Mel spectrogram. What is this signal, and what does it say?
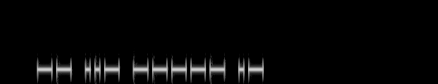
Morse code, heard as a keyed tone, about 25 wpm, 700 Hz. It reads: MU0A
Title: DXCC-100 Call Signs - 4 Characters - Repeated 3x - 25wpm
